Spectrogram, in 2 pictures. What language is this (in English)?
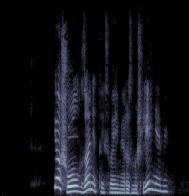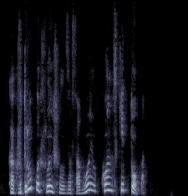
Russian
